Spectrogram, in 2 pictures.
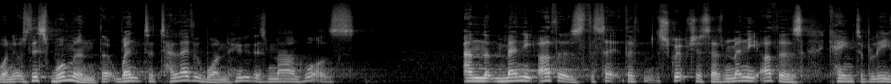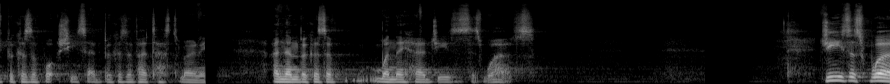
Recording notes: Recording from Immanuelskyrkan Skövde.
